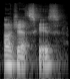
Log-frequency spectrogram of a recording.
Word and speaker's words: Aujeszky: I want to say it's Ajetskys. – Yeah, A-U-J-E-S-Z-K-Y. – Yeah, that sounds right. Ajetskys.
